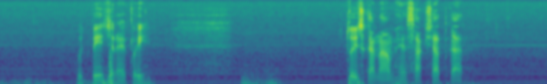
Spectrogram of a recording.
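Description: A man speaks into a headset microphone in a calm, lecturing voice.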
